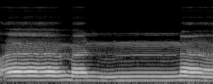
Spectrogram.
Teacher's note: حمزے کے اوپر بھی کھڑا زبر ہے، اس کو بھی ایک الف کی مقدار کھینچ کر پڑھیں گے۔ میم کو نون کے ساتھ ملا کر نون مشدد پر غنہ کریں گے، ایک الف کی مقدار کھینچ کر بھی پڑھیں گے، الف حرف مدہ ہے۔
